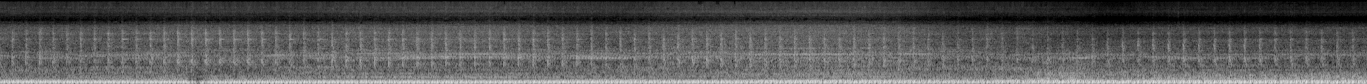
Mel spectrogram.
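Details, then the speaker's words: 2015 Chevy Express 1500 van V8, warranty inspection for engine noise: fast, steady ticking over a deep, even idle; cylinder seven briefly flagged, sticking lifter suspected, oil pressure good and oil clean. "all right we had a cylinder seven there for a second I suspect the uh the lifter might be sticking"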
